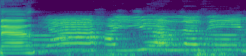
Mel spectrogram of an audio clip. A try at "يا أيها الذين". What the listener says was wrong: حیو نہیں، یا یہ یا ہے. ٹھیک ہے، ایو حل ہا کو اس لام سے ملائیں گے، الذین. آپ پورا لفظ پڑھیں گے یا ایوہا الذین.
